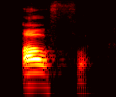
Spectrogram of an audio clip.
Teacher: ऊपर वाले दोनों दांतों का किनारा मिलता है सनाया उलिया का। कहाँ? नीचे वाले होंठ के दरमियान वाले हिस्से से। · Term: फ़ा का मखरज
